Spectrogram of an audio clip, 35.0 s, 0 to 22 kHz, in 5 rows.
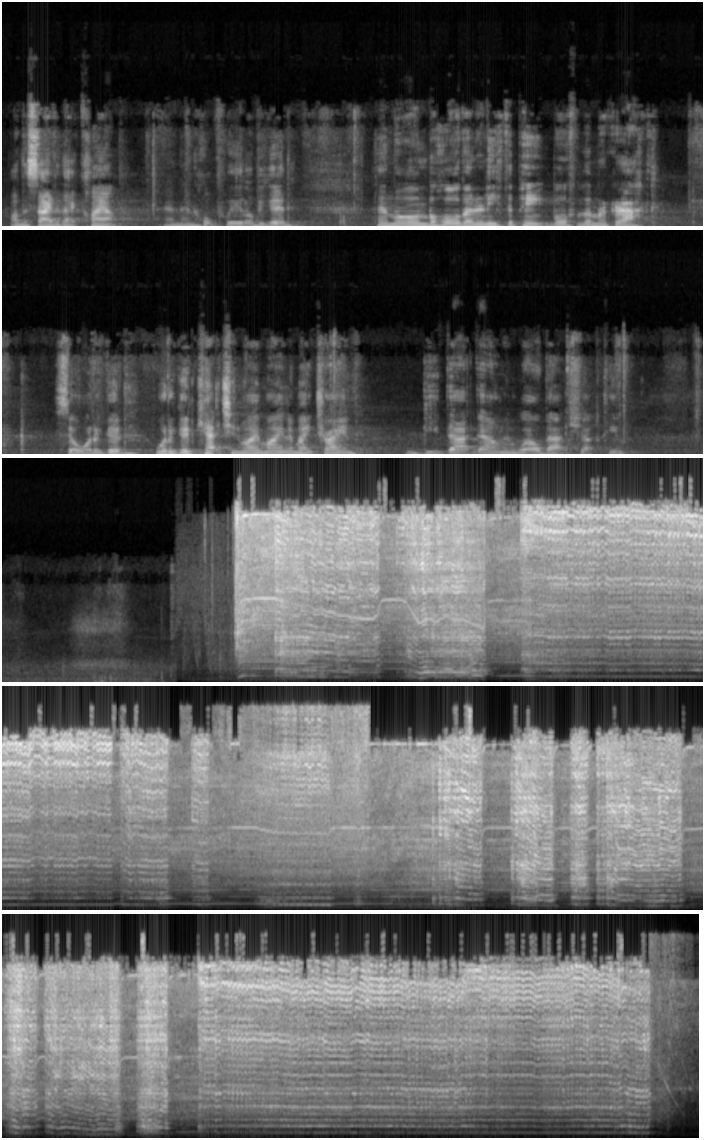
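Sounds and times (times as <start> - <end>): angle grinder grinding steel: 16.3 - 35.0.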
